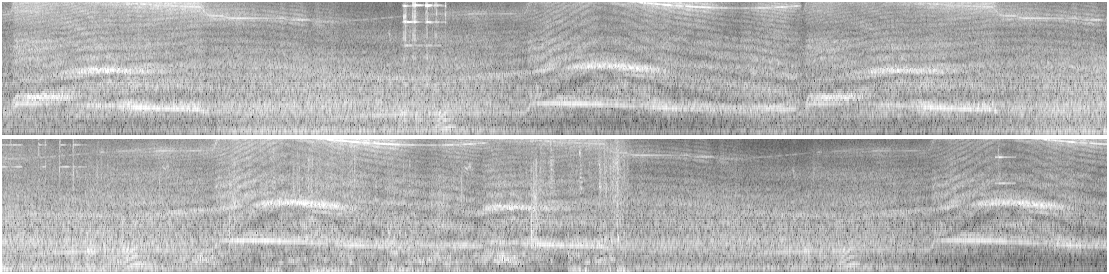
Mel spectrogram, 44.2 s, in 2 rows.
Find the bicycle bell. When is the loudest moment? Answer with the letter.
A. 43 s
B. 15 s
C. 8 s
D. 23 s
C.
